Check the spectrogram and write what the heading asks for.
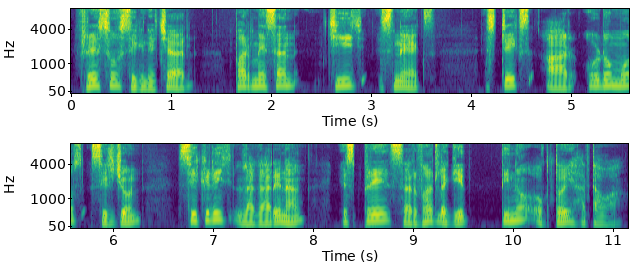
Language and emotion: Santali, neutral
